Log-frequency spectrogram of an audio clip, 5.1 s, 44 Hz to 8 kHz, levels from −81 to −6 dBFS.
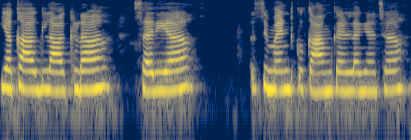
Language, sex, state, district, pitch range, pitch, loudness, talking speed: Garhwali, female, Uttarakhand, Uttarkashi, 275-295 Hz, 285 Hz, -14 LUFS, 115 wpm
